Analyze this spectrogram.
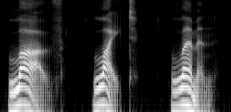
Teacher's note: The light L is at the start of a word. Love, light, lemon. It is clear, it is forward.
